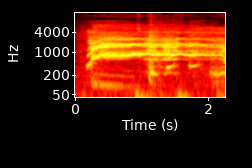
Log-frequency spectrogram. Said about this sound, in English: I'm screaming. You can't hear me now because we're back in the despair. But I'm no, screaming. He can hear you because you're right next to him.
